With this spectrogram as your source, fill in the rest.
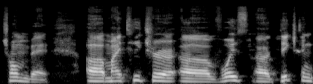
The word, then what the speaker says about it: Tshombe: first tell you that you pronounce my name how it's how it's phonetically supposed to be pronounced chombe my teacher uh voice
